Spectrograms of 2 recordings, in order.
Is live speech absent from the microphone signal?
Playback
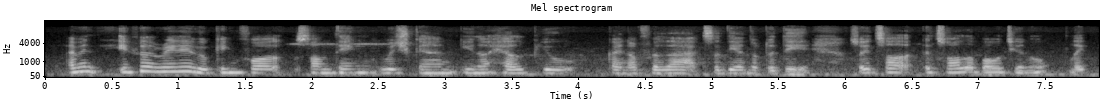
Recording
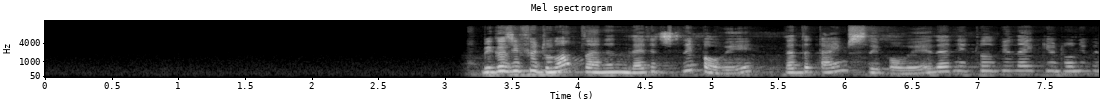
No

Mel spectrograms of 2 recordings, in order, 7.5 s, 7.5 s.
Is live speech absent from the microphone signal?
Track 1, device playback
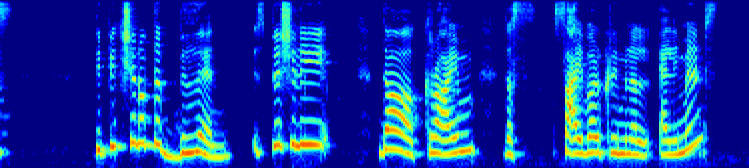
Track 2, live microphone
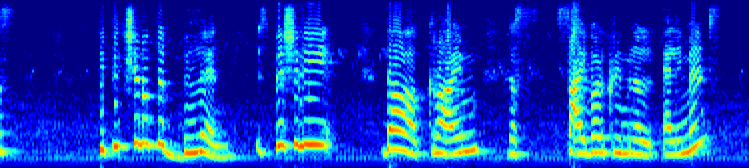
Yes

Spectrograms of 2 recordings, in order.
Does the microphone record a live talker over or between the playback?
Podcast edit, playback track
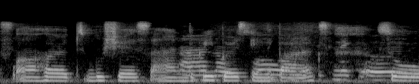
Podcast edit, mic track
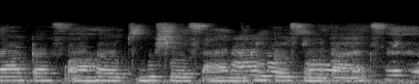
No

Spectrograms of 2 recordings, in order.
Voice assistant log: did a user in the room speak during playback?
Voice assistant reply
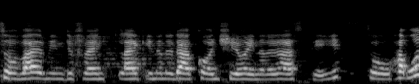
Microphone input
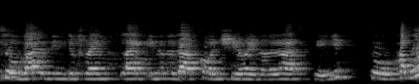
No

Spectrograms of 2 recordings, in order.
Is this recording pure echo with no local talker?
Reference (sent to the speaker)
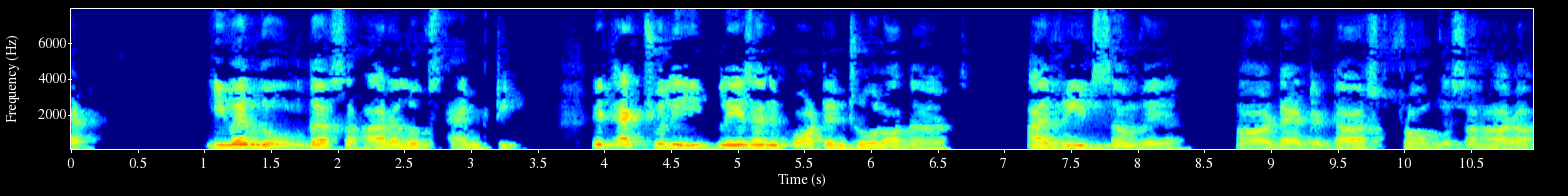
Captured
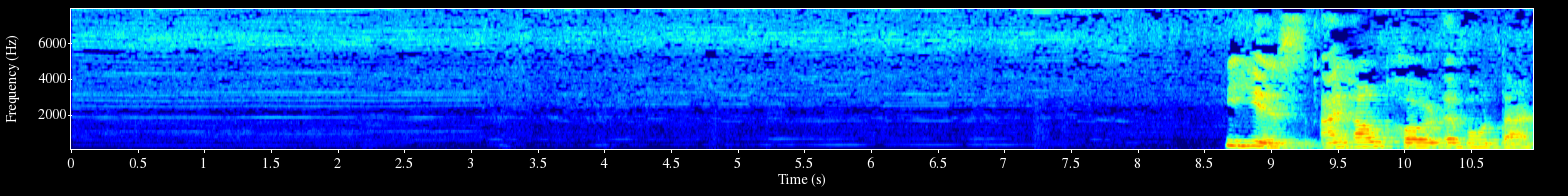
No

